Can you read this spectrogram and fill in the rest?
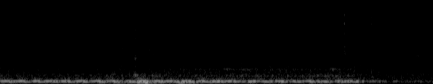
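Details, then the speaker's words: Lasko Wind Tunnel circular fan motor after cleaning with isopropyl alcohol and a little oil: grinding gone but still humming low and heavy with a throbbing pulse about three beats a second. "It's better, but it's still making that noise. Just added a teeny little bit of oil up there."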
